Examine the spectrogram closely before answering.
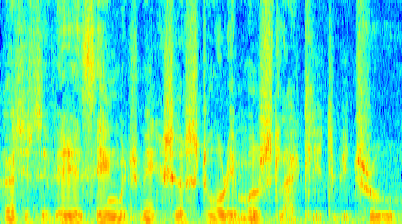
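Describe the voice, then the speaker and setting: Eccentric old professor, low voice, hugely animated, theatrical, musing, radio drama. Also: male voice, normal speed, gravelly, background noise, exaggerated voice. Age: older. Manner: pondering, emphatic, theatrical.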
